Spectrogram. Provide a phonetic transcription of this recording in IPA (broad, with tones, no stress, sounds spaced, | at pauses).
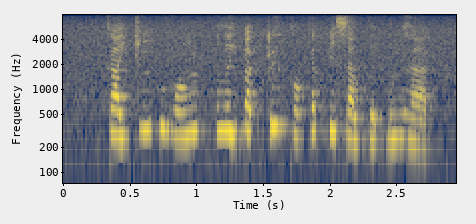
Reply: k aː˨˩ j c u˧˥ ŋ f u˧ v ɔ˧˥ ŋ | l ə˨˩˦ j ɓ a˨˩ k̚ ʂ ɨ˧ ə̯ k ɔ˨˩˨ k a˦˥ t̚ ʈ i˧˥ s a˨˩ w t̪ əː˨˩ t̚ w ə˧ ŋ ɣ a˨˩ k̚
